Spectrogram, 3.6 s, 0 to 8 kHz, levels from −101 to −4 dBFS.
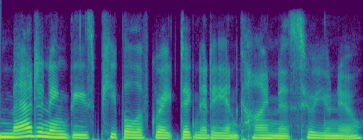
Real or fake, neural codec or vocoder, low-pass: real; none; 7.2 kHz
